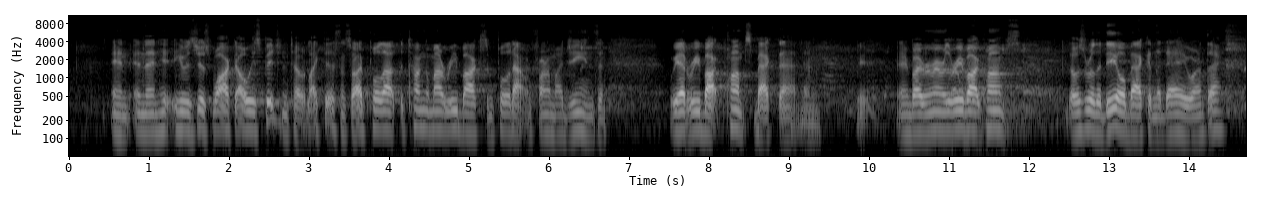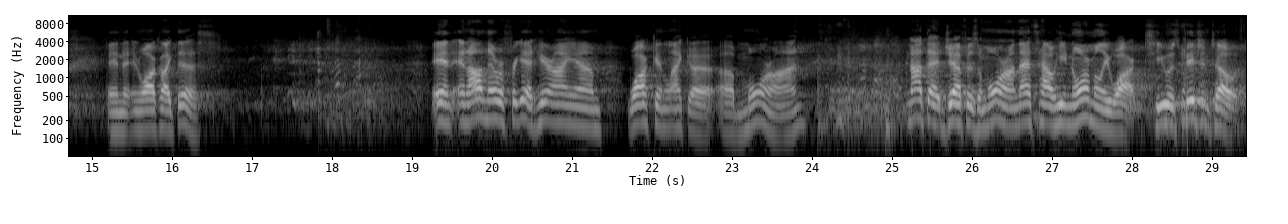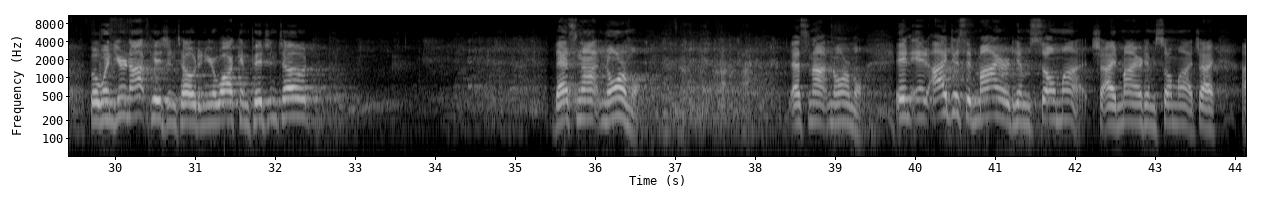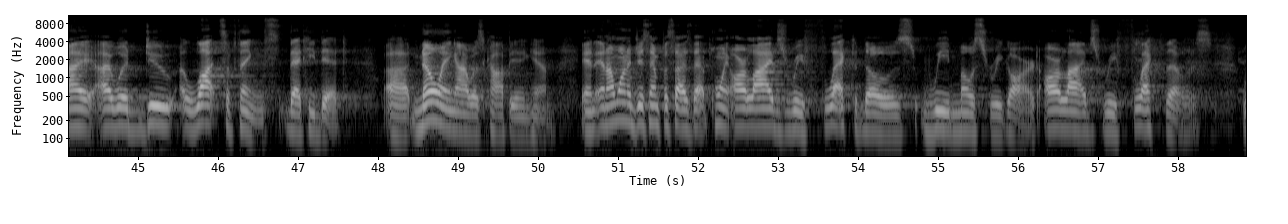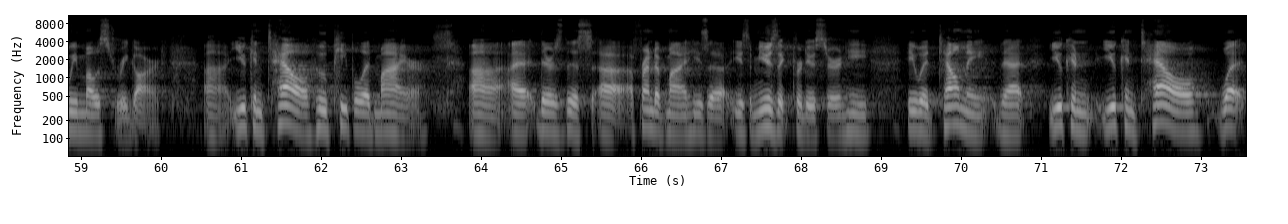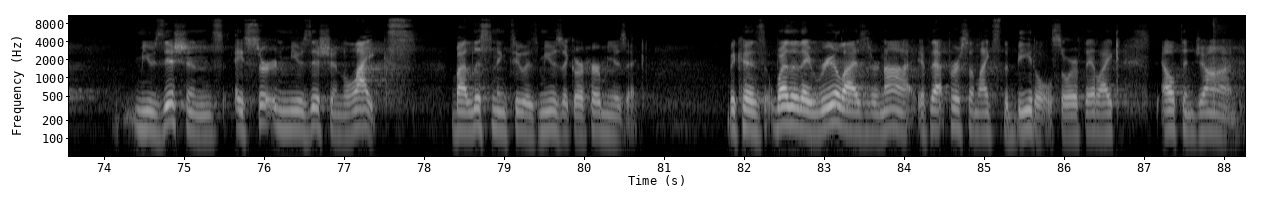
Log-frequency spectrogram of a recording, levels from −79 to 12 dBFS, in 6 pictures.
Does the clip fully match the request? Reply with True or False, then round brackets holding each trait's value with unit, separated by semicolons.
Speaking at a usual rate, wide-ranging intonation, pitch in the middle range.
True (150 wpm; 5.9 semitones; 150 Hz)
